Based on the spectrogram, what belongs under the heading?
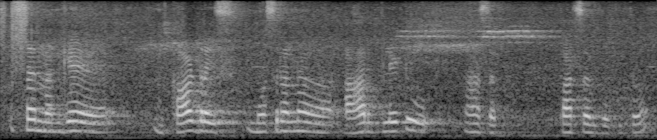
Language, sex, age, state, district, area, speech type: Kannada, male, 45-60, Karnataka, Kolar, rural, spontaneous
